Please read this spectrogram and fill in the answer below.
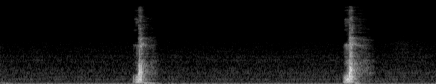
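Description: A man imitating a dog's 'muffle puff', the soft, muffled half-bark a dog gives at the fence line to stir up the other dogs. It is voiced as two short 'muh' sounds about two seconds apart.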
